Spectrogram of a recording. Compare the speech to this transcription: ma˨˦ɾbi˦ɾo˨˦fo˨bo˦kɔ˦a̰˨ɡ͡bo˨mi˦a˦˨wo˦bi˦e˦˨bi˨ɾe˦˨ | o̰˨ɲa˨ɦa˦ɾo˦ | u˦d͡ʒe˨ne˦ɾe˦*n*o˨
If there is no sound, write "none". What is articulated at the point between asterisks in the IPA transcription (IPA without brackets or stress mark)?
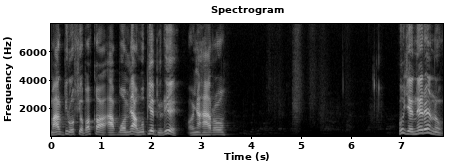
n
